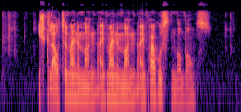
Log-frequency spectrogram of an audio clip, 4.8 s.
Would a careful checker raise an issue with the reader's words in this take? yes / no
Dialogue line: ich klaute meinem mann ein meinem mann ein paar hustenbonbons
no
